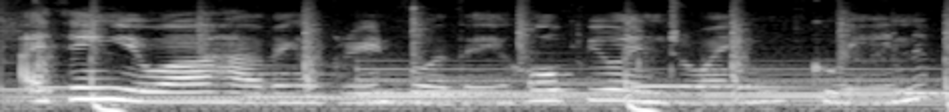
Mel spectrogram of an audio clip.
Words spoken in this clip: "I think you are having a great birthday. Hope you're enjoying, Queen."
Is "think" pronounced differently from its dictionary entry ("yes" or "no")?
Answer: yes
